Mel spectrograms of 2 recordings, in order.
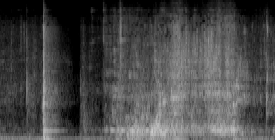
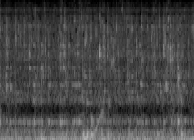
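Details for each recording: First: Newly installed replacement toilet, first flush after raising the fill level so it stops below the overflow; strong rushing gurgle rises, peaks and tapers off as the bowl clears; normal flush. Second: Old toilet before replacement, jets clogged with mineral deposits and fill valve no longer cutting off water; constant quiet trickle and hiss that never stops; running toilet, fill valve not shutting off.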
